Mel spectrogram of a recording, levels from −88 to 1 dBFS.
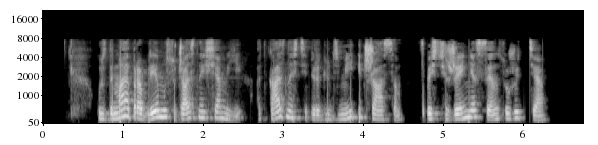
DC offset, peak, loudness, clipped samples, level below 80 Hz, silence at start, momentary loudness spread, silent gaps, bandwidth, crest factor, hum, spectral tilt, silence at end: under 0.1%; -2 dBFS; -17 LUFS; under 0.1%; -52 dBFS; 0.3 s; 17 LU; 0.62-0.67 s, 4.59-4.67 s; 8 kHz; 16 dB; none; -3 dB/octave; 0.45 s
